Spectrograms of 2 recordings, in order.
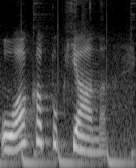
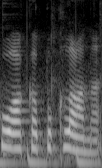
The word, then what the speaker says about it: Huaca Pucllana: y se pronuncia como Huaca Pucyana y no Huaca Puclana como le dirá un tripedista y un centenar de otros sitios también se lee doble e en español.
